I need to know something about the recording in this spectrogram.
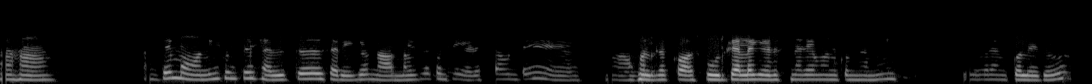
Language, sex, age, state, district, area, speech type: Telugu, female, 45-60, Andhra Pradesh, East Godavari, rural, conversation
